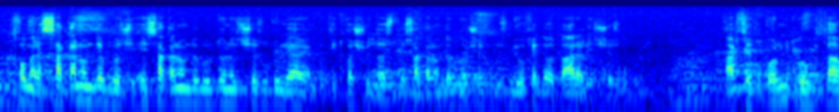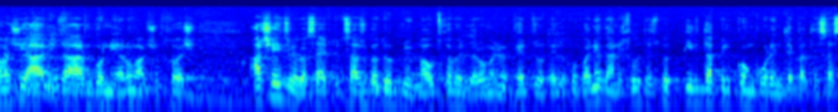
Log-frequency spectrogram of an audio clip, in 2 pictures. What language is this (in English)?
Romanian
